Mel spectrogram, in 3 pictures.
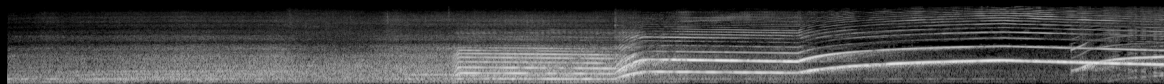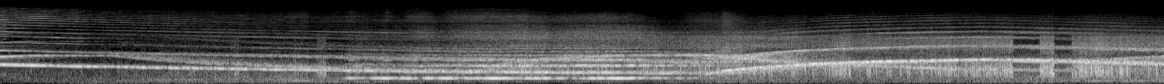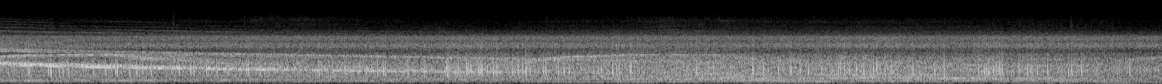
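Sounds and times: siren wailing: 0:04.3 - 0:34.9
fire truck horn blast: 0:04.5 - 0:06.3, 0:14.9 - 0:19.1
second siren in short wails: 0:04.5 - 0:30.9.

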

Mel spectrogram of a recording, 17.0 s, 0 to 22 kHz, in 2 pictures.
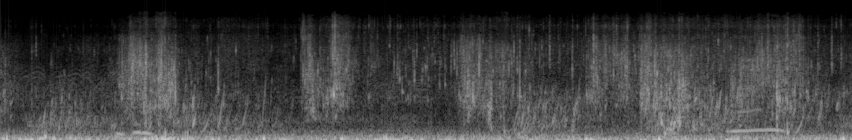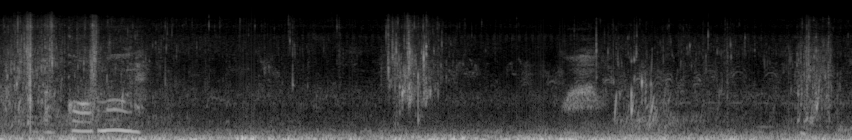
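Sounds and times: steady low rumble: 0:00.0 - 0:17.0
boots wading through water and mud: 0:01.2 - 0:09.8.

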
